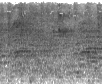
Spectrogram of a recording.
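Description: Steady background noise of an indoor basketball hall during live play, with the ball being dribbled on the court.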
